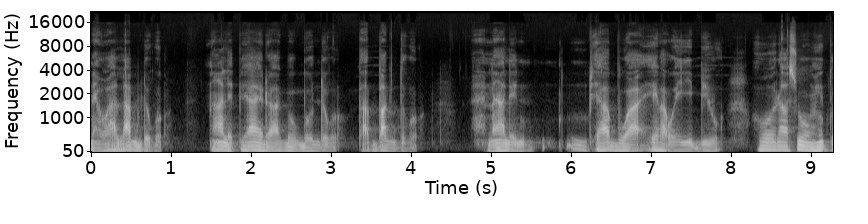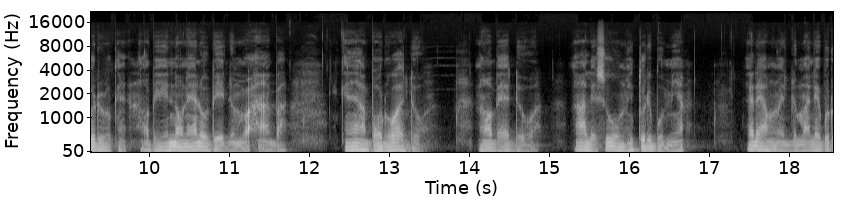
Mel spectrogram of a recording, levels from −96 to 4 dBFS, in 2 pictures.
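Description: Nothing goes wrong anywhere in this stretch of speech; there's no technical fault to point to at any moment.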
